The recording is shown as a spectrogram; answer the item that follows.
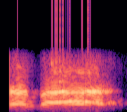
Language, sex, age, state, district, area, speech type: Tamil, female, 30-45, Tamil Nadu, Tiruvarur, urban, conversation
